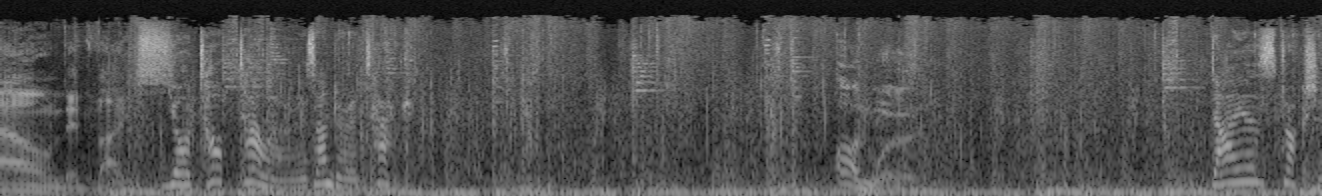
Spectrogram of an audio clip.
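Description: Weapons clash and strike in a game battle.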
